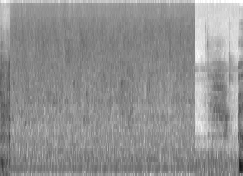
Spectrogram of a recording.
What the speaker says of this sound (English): let me just rinse off in the shower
